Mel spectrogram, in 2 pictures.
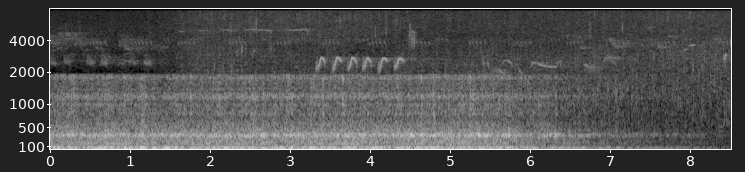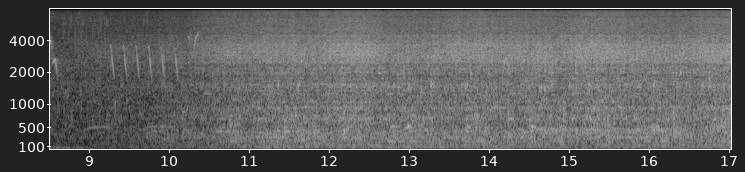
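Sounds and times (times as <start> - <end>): low rumble: 0.0 - 9.0
ocean water washing: 0.0 - 17.0.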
